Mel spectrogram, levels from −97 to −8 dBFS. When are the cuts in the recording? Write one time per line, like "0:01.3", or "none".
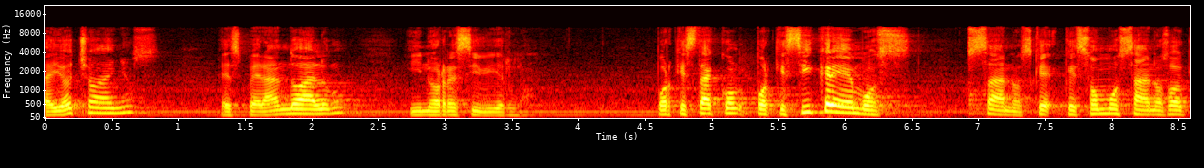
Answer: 0:06.9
